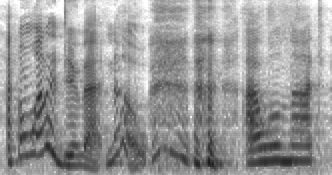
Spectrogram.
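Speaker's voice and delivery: laughing. Real, not acted. Laughs at pageant shoes.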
